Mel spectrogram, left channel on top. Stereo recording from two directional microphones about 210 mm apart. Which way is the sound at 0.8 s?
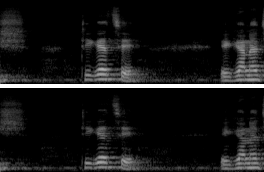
Centre (ahead or behind).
